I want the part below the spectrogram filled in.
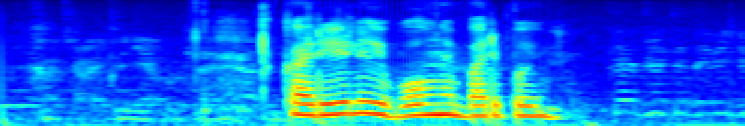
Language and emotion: Russian, neutral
